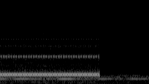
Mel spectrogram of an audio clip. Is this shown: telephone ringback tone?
yes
